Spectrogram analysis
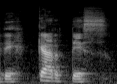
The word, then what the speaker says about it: Descartes: Pero, pero, pero el que es considerado el padre de esta etapa es este señor, que si bien se escribe Descartes, se pronuncia Descart, y es considerado por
